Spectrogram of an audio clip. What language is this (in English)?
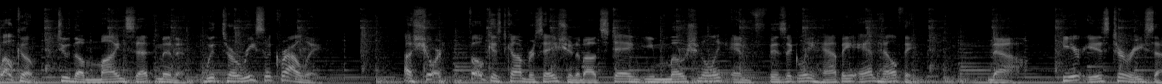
English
